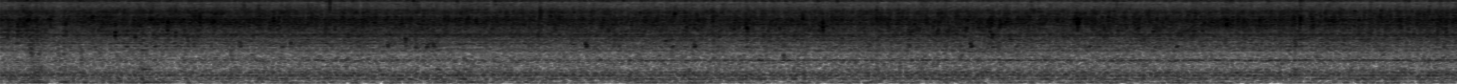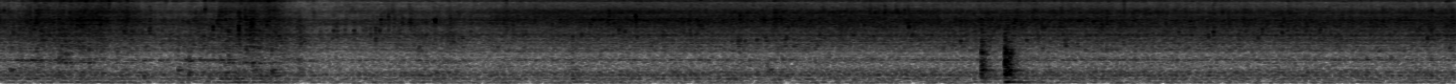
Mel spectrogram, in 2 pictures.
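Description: Beef trotters sizzling steadily in ghee in a clay pot as they are stirred and fried, the bhuna stage of cooking paya. One sharp knock near the end.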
